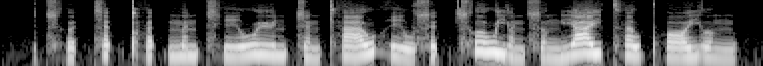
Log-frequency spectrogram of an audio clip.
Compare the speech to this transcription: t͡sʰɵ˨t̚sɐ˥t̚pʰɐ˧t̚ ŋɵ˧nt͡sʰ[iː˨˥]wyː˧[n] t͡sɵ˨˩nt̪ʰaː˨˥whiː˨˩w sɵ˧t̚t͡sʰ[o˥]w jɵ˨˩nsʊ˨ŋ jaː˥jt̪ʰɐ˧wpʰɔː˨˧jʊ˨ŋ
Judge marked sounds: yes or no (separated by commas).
yes, yes, yes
